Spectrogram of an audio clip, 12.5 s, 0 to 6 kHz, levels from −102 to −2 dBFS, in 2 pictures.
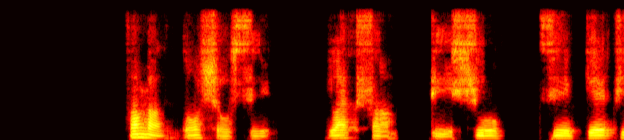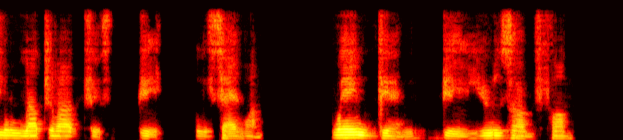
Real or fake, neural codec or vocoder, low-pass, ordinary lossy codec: fake; codec, 16 kHz in and 24 kHz out, 0.6 kbps, FireRedTTS-2 codec; 5.4 kHz; none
